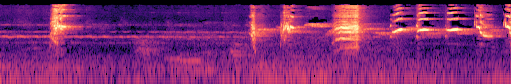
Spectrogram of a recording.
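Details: Black-winged myna in a morning training recording for mynas; a lone harsh squawk and long thin whistle, then a tumbling run of grating notes and bright whistled chirps.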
